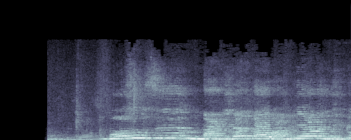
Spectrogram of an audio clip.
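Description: A woman speaks into a microphone through a loudspeaker in a large room.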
